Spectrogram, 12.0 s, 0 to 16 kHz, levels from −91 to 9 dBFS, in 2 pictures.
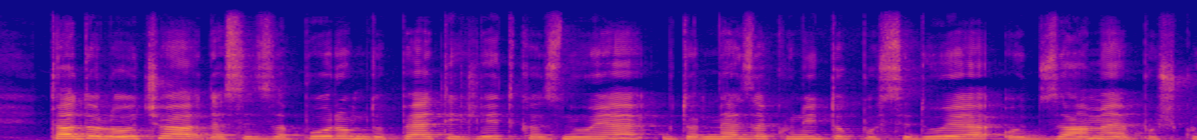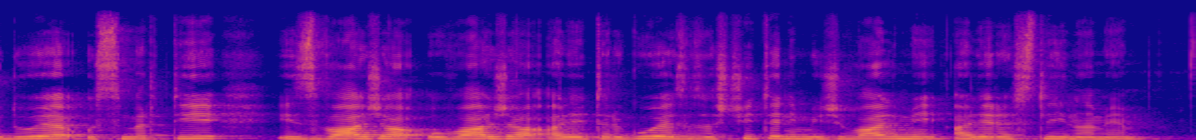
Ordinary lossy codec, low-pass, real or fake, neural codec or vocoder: none; 14.4 kHz; fake; vocoder, 44.1 kHz, 128 mel bands every 256 samples, BigVGAN v2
